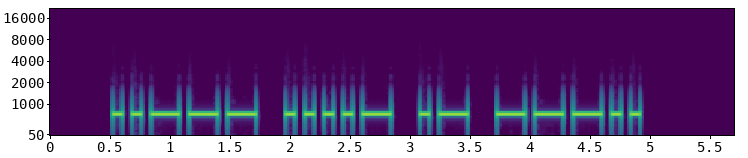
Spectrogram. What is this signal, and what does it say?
Morse code, heard as a keyed tone, about 15 wpm, 700 Hz. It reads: 24A8
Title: Common Cut Numbers - 4-Digit 15wpm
